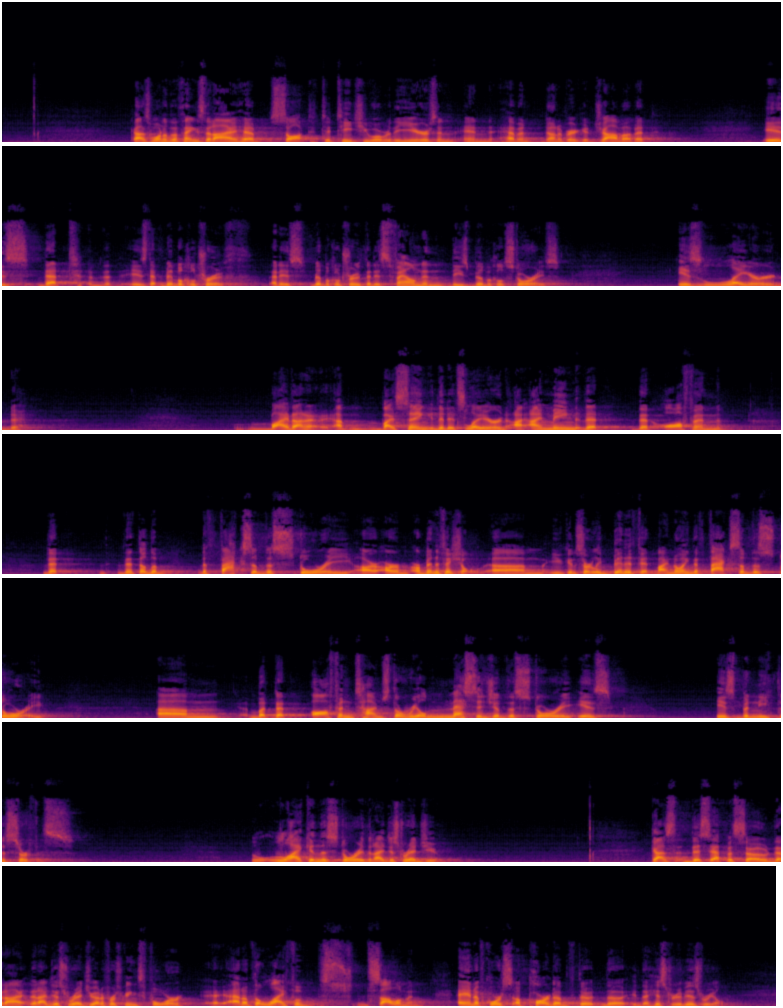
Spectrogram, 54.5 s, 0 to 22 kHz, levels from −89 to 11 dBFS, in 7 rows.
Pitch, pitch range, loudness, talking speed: 110 Hz, 80-125 Hz, -20 LUFS, 155 wpm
